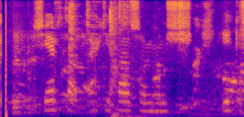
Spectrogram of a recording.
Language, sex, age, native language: Icelandic, male, 11, Icelandic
